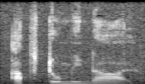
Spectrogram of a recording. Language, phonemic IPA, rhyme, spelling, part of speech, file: German, /apdomiˈnaːl/, -aːl, abdominal, adjective, De-abdominal.ogg
- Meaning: abdominal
